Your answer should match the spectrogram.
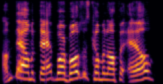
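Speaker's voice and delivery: high and emphatic; high insistent Barboza pitch; excited pitch. Real, not acted. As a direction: push for the matchup. Pushing matchup.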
